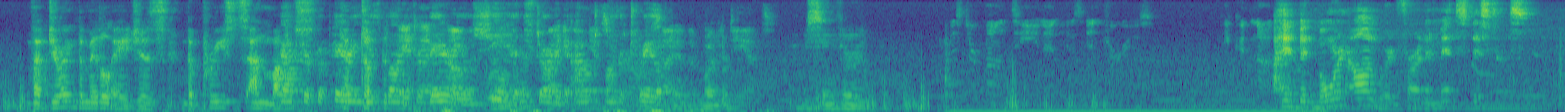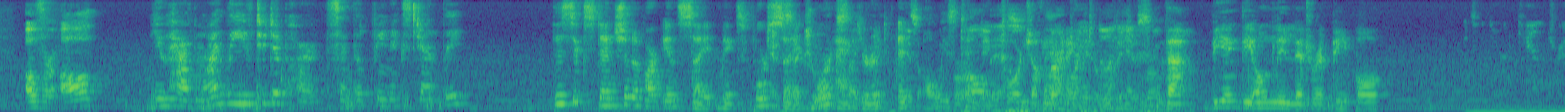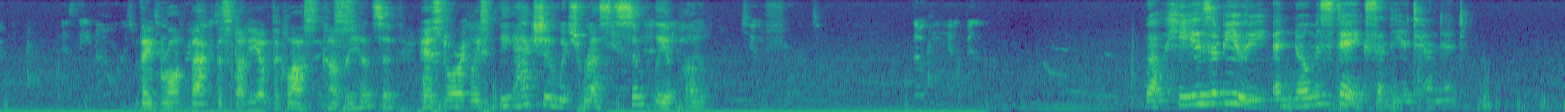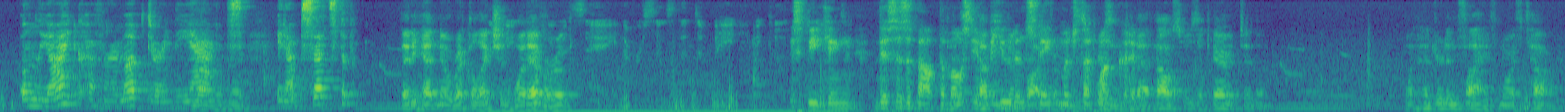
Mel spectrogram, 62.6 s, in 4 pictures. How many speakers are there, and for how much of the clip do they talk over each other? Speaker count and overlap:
nine, about 31%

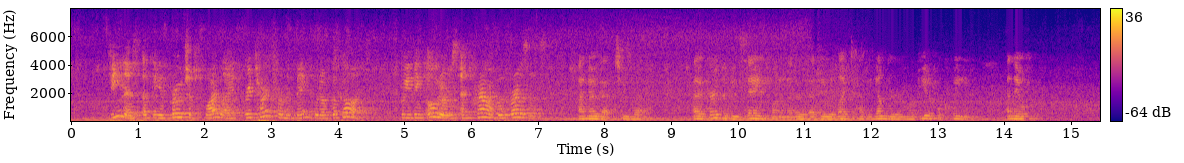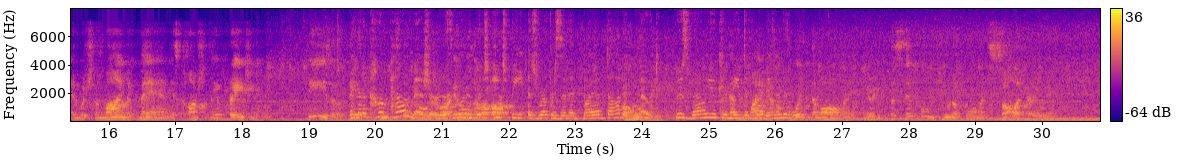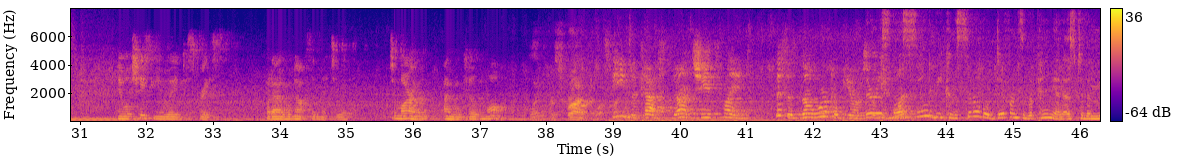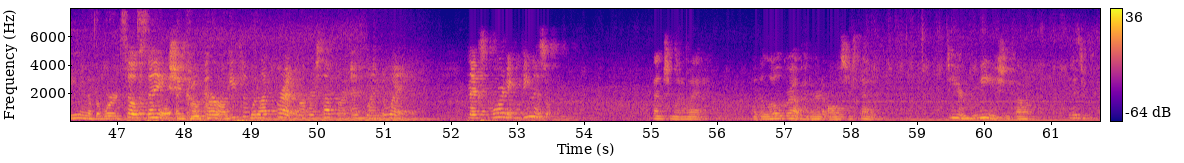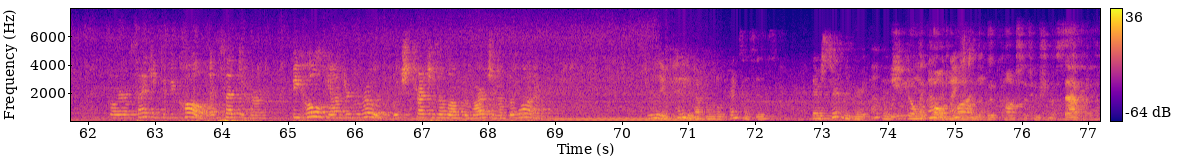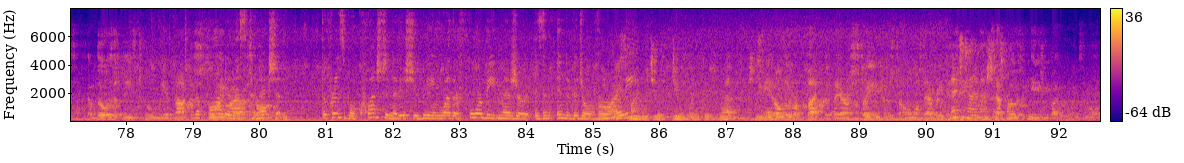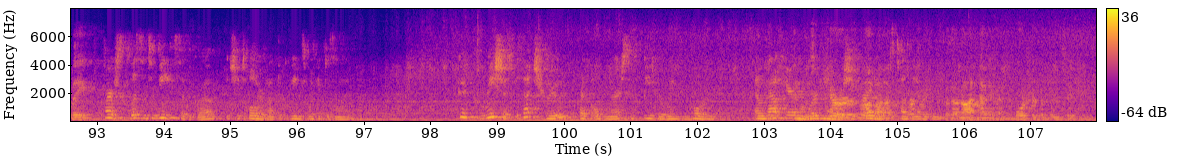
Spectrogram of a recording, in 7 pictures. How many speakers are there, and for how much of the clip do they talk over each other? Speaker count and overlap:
four, about 18%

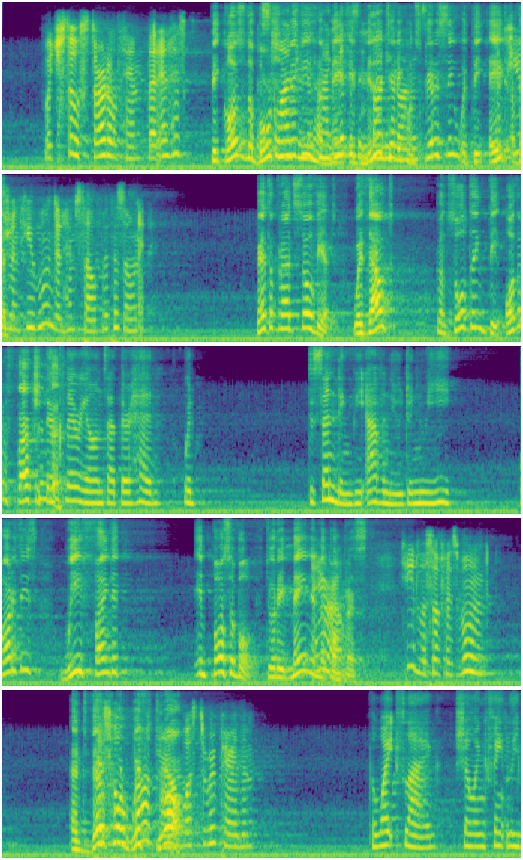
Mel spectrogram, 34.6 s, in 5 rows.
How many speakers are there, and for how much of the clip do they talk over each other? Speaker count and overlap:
three, about 16%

